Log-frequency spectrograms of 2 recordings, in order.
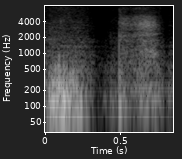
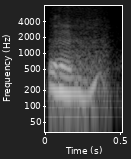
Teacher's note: इसके उच्चारण में दीर्घ स्वर से भी अधिक समय लगता है और इनमें तीन मात्राओं का समय लगता है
